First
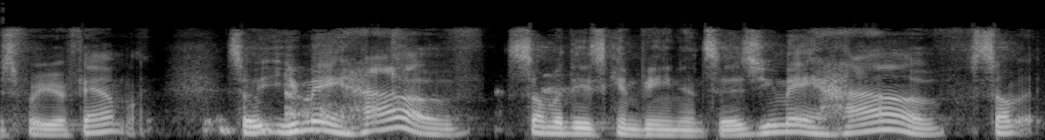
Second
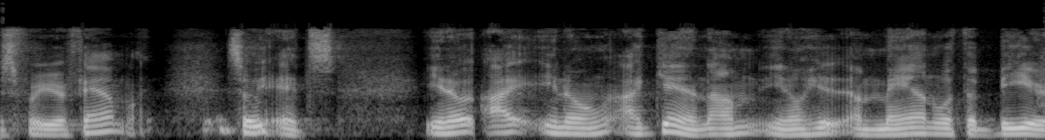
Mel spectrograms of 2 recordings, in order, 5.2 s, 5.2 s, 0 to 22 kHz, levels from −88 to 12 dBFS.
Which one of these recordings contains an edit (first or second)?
second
